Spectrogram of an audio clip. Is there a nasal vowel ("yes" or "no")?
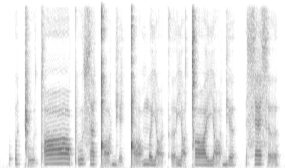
no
